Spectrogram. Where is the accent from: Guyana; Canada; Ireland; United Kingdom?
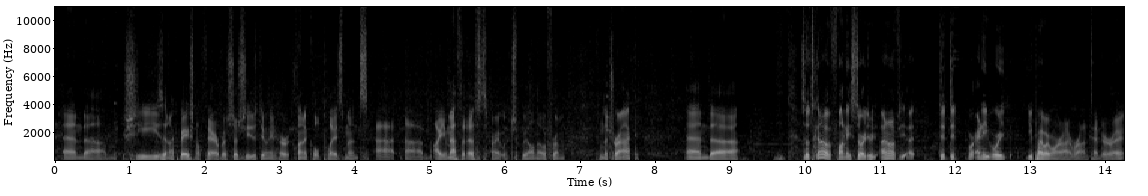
Canada; Toronto, Ontario; also born or lived in Kingston, Ontario / Indianapolis, Indiana; grew up here, so my parents' place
